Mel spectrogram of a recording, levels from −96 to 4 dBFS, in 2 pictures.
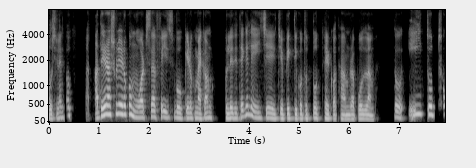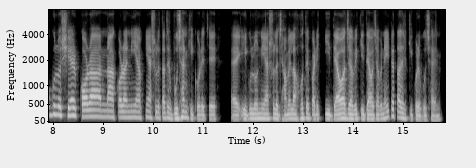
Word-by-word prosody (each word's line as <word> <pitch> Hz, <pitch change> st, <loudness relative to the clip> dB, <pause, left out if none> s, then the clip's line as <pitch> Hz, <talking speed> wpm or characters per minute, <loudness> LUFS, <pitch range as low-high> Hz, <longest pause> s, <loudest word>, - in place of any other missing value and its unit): বলছিলেন 125 Hz, +4 st, -4 dB
তো -, -, -8 dB, 0.4 s
আ -, -, -16 dB
তাদের 140 Hz, -, +4 dB
আসলে 250 Hz, +2 st, -1 dB
এরকম 230 Hz, -2 st, +2 dB
WhatsApp, 150 Hz, +2 st, -1 dB
Facebook 145 Hz, -3 st, -2 dB
এরকম 135 Hz, 0 st, -2 dB
account 135 Hz, +3 st, -2 dB, 0.3 s
খুলে 130 Hz, +1 st, +1 dB
দিতে 130 Hz, +5 st, -3 dB
গেলে 225 Hz, -2 st, -1 dB
এই 140 Hz, -, -4 dB
যে, 135 Hz, -, -1 dB, 0.2 s
যে 125 Hz, -, +1 dB
ব্যক্তিগত 120 Hz, -2 st, -2 dB, 0.2 s
তথ্যের 130 Hz, -2 st, -1 dB
কথা 115 Hz, -, -6 dB
আমরা 110 Hz, +1 st, -1 dB
বললাম। 115 Hz, -3 st, 0 dB, 0.4 s
তো -, -, -3 dB, 0.3 s
এই 240 Hz, -, +1 dB, 0.2 s
তথ্যগুলো 225 Hz, 0 st, 0 dB
share 205 Hz, 0 st, +5 dB
করা 170 Hz, +1 st, +6 dB, 0.3 s
না 160 Hz, -, +3 dB
করা 155 Hz, 0 st, +2 dB
নিয়ে 155 Hz, 0 st, -1 dB
আপনি 150 Hz, +4 st, -9 dB
আসলে 145 Hz, +2 st, -3 dB
তাদের 140 Hz, 0 st, +1 dB
বুবোঝান 130 Hz, +5 st, +4 dB
কি 120 Hz, -, -2 dB
করে 110 Hz, 0 st, +1 dB
যে 115 Hz, -, 0 dB, 0.4 s
অ্যা 105 Hz, -, -1 dB, 0.2 s
এগুলো 125 Hz, +3 st, +2 dB
নিয়ে 125 Hz, -1 st, +3 dB
আসলে 125 Hz, -1 st, +1 dB
ঝামেলা 120 Hz, +2 st, +2 dB
হতে 130 Hz, 0 st, +1 dB
পারে, 115 Hz, -1 st, 0 dB
কি 120 Hz, -, -2 dB
দেওয়া 120 Hz, +3 st, +6 dB
যাবে 120 Hz, -1 st, +4 dB
কি 120 Hz, -, -1 dB
দেওয়া 115 Hz, 0 st, +4 dB
যাবে 115 Hz, 0 st, 0 dB
না -, -, +1 dB
এইটা 185 Hz, +3 st, -1 dB
তাদের 140 Hz, -5 st, +2 dB
কি 110 Hz, -, -6 dB
করে 105 Hz, -, +2 dB
বুঝায়েন? 95 Hz, -1 st, -4 dB
135 Hz, 210 wpm, -24 LUFS, 120-155 Hz, 0.4 s, করা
